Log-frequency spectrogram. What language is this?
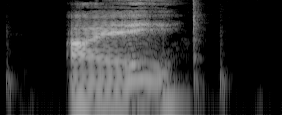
Mari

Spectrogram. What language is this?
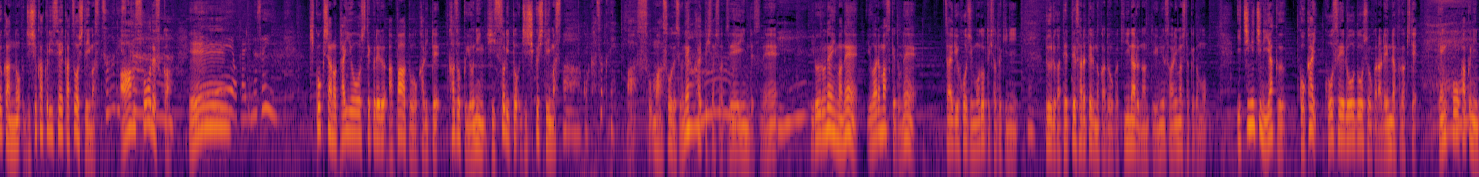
Japanese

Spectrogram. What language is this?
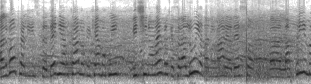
Italian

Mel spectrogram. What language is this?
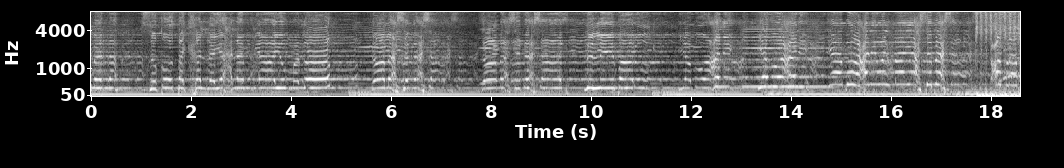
Arabic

